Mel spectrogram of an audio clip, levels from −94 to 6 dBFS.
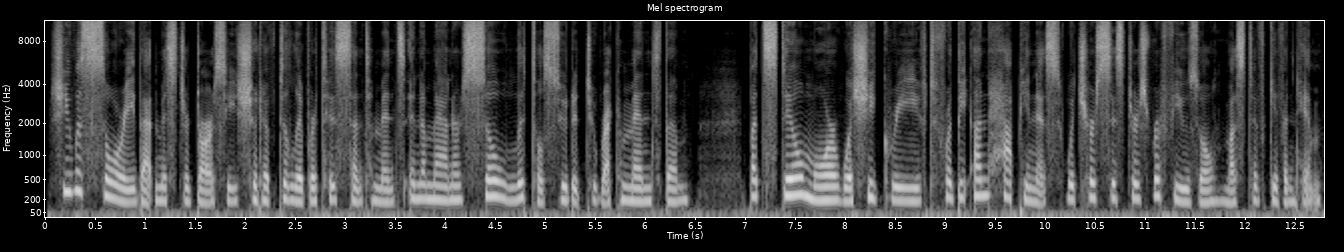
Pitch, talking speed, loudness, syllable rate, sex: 200 Hz, 175 wpm, -19 LUFS, 4.7 syllables/s, female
